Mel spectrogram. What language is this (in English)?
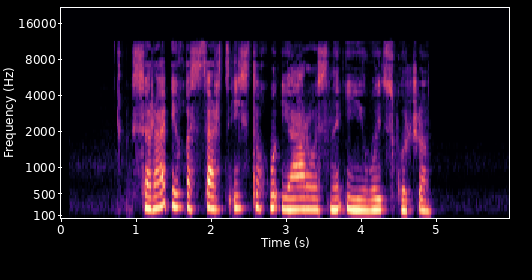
Abkhazian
